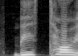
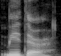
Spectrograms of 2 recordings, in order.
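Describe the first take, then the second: First: The middle t is fully pronounced. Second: The middle t is weakened and softened. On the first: "미터에서" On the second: "약화돼서 발음은"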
